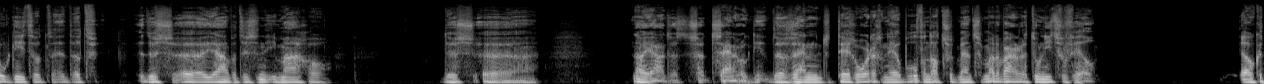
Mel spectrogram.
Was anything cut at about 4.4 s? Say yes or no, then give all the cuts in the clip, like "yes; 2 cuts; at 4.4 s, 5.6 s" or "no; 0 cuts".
yes; 1 cut; at 4.4 s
